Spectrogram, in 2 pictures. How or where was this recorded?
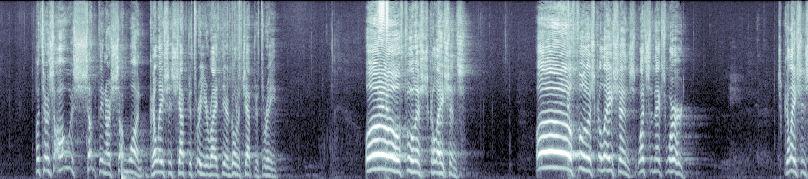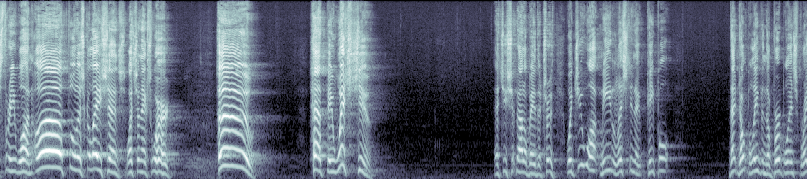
large echoing room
